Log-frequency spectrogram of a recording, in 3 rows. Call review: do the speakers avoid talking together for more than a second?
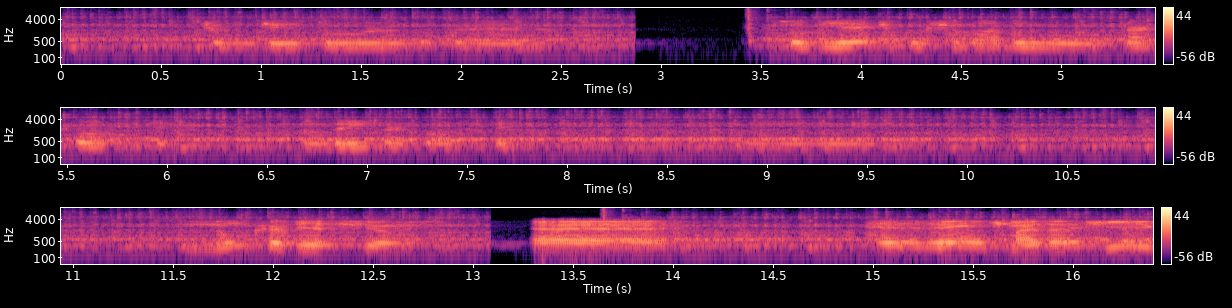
No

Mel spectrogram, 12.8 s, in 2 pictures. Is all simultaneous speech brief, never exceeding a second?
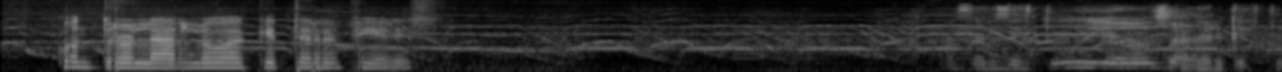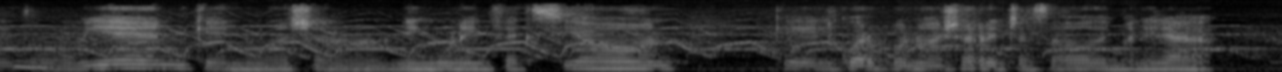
Yes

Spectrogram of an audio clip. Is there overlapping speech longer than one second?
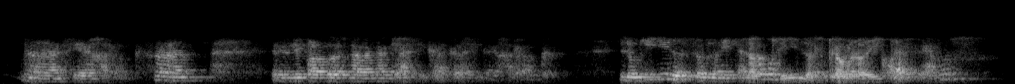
Yes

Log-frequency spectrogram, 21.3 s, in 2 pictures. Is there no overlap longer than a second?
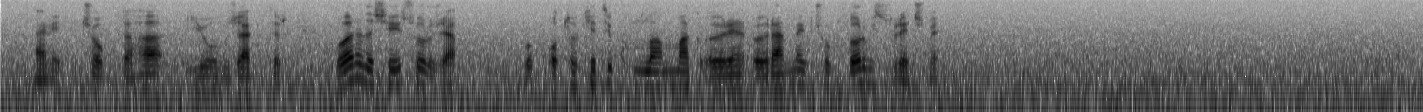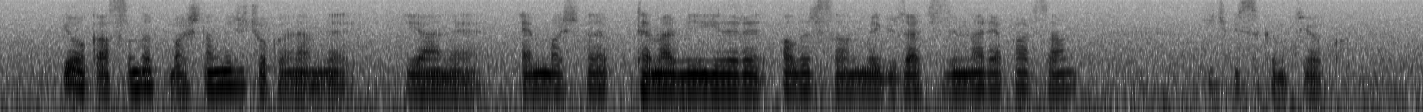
Yes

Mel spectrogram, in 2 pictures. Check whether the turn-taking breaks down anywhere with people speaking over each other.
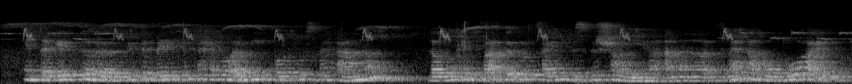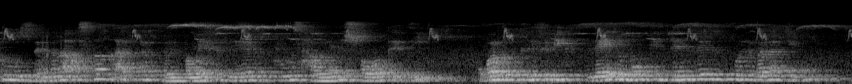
No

